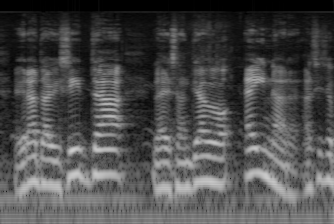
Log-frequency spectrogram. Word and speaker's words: Eynard: Una grata visita, la de Santiago Einar, ¿así se pronuncia? Sí, Einar.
